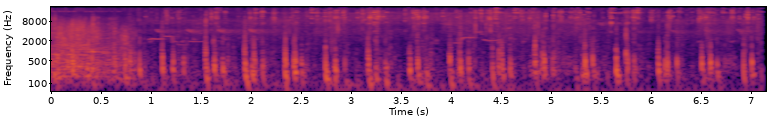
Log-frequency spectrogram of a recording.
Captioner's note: hooves clop; birds chirp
